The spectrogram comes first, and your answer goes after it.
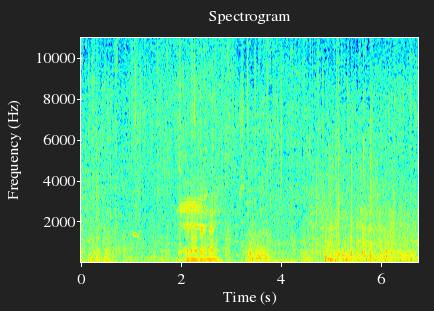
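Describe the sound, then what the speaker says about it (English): Rain and rumbling thunder fill the Kubifaktorium video game soundscape as a steady wash, with a brief tonal game sound partway through and someone talking over it. "And it's raining in game."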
